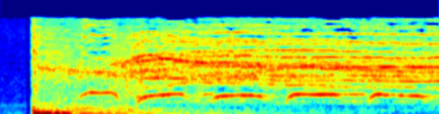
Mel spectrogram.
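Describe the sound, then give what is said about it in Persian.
Loud screaming bursts out suddenly and keeps going over a dense, noisy crowd din, with a string of high wavering cries repeating at a steady pace, intense. “چه خبرته چه خبرته؟ اینا برای شما ترسناکه، چه جیغ جیغ میکنی؟”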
